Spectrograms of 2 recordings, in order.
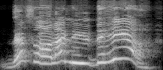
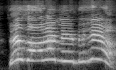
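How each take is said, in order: First: High and loud, thrilled; loud and gleeful; excited loud declaration. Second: High, loud shout, bigger on the repeat; full hammed-up shout; gleeful shout. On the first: Retold or imitated. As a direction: say it like you just got permission. Excited retelling of strip show. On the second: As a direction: yell it like you're cutting loose. Repeats line even bigger.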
